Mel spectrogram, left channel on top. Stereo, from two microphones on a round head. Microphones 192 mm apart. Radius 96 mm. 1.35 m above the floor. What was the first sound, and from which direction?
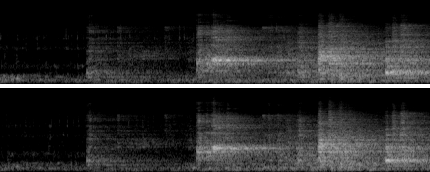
A dropped coin, 5° right (ahead or behind).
